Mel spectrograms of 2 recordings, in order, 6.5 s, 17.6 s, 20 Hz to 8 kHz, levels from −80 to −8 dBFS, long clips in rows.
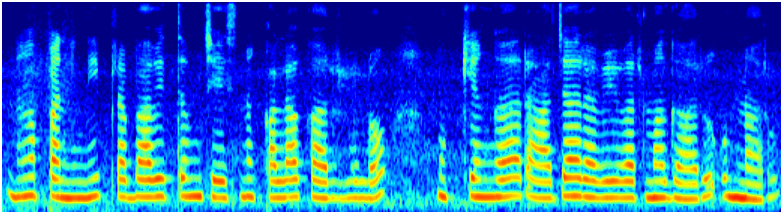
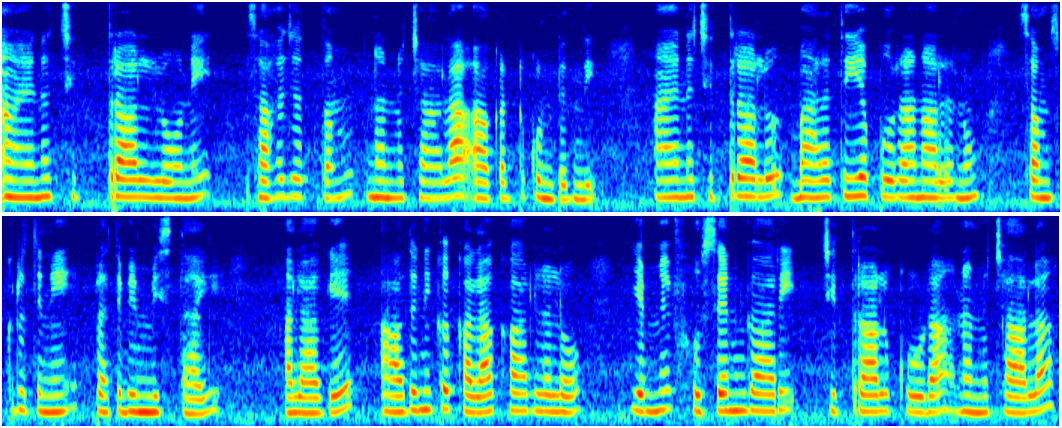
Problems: background sounds at intervals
